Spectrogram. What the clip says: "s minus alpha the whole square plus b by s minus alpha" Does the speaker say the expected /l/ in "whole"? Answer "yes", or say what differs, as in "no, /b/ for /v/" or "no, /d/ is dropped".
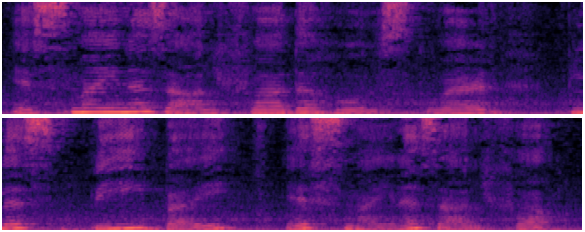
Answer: yes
